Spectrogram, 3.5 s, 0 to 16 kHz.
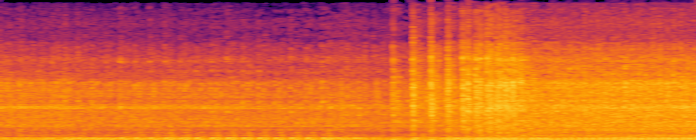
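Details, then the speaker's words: John Deere 445 riding mower, hot after running a couple minutes: steady low-speed thump picking up smoothly when throttled, even and healthy; earlier smoke has mostly cleared, owner suspects the valves were mostly the cause. "well it's been running a couple minutes now and the smoke's actually kind of cleared up to be honest"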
